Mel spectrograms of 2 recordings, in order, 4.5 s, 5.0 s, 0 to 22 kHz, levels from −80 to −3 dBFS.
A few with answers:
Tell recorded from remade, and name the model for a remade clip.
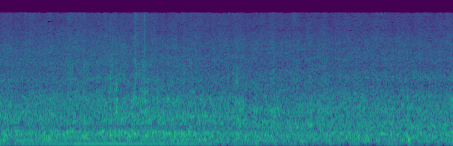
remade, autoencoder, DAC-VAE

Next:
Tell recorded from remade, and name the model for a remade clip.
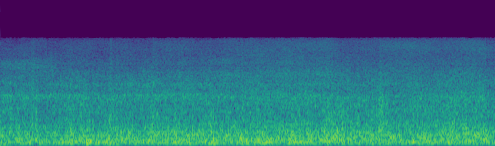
remade, codec, DAC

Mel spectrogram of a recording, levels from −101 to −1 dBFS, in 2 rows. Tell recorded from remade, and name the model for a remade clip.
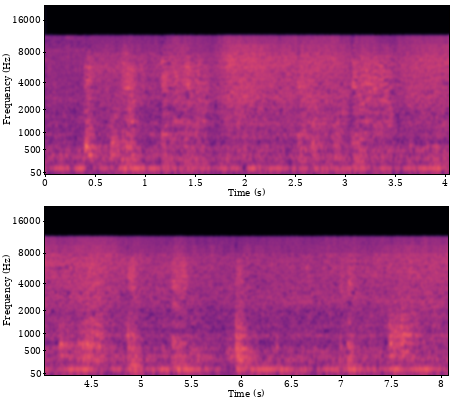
recorded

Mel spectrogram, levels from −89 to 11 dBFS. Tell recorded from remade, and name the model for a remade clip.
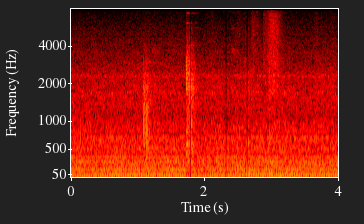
recorded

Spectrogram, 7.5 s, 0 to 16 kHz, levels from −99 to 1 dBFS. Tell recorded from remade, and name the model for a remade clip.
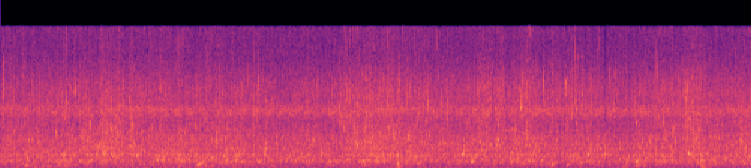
recorded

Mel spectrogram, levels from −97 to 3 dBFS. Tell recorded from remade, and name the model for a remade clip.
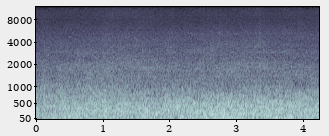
remade, codec, SNAC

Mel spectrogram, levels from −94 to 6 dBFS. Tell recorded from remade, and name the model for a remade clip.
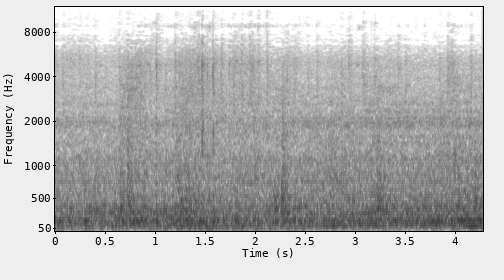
recorded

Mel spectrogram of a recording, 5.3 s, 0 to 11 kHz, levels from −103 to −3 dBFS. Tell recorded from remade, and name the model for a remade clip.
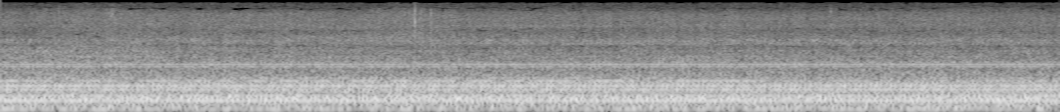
recorded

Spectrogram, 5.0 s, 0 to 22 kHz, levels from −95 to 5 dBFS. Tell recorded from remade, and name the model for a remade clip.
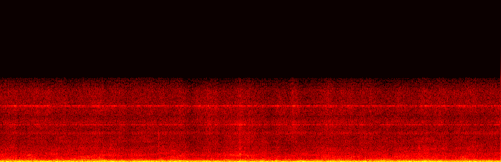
remade, codec, SNAC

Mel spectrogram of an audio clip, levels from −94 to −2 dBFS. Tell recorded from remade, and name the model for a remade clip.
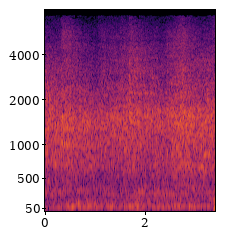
recorded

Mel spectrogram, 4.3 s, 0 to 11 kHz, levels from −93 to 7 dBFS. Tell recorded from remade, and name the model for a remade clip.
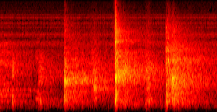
recorded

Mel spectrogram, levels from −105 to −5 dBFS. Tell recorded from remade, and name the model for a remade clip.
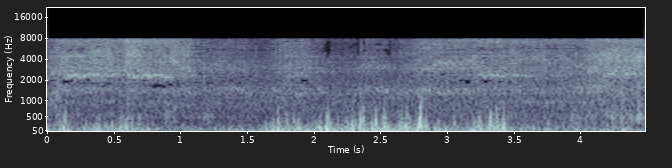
recorded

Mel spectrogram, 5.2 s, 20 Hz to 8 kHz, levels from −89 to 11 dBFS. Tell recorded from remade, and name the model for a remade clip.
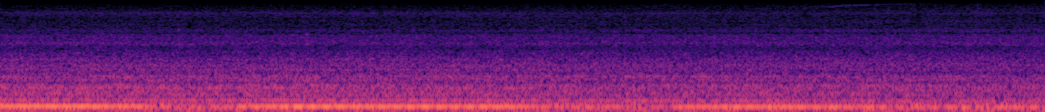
recorded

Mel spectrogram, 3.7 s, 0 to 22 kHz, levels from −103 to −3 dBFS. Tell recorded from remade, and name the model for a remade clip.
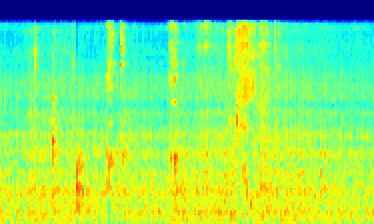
recorded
